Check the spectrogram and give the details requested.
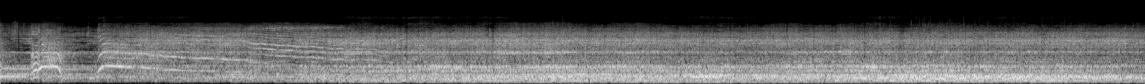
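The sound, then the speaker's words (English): A train thunders past, a loud, steady roar of rumbling and clattering on the tracks that fills the whole stretch, opening with a brief shrill, wavering cry or whistle. “When the train had passed, I saw what was left of his body on the tracks.”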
